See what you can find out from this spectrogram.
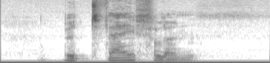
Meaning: to doubt
- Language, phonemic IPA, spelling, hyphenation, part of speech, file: Dutch, /bəˈtʋɛi̯fələ(n)/, betwijfelen, be‧twij‧fe‧len, verb, Nl-betwijfelen.ogg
